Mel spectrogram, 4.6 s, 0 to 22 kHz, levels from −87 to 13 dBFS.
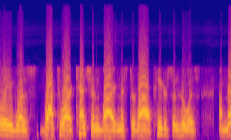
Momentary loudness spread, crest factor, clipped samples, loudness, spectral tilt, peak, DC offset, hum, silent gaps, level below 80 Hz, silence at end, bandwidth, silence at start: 7 LU; 10 dB; under 0.1%; -10 LUFS; -7 dB/octave; 0 dBFS; under 0.1%; none; none; -46 dBFS; 0 s; 13.5 kHz; 0 s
